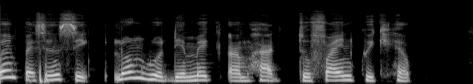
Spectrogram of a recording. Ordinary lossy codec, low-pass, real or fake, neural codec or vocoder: none; 14.4 kHz; real; none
